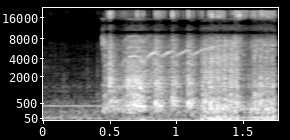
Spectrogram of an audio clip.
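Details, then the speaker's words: Hino 300 diesel truck after filter change and cleaning for low power, hard starting, stalling and ticking/humming fuel line: single brief crank, catches at once, even idle; noises gone, starts on one crank. "Wala na okay na mga paps ard starting Yung kanyang tunog sa makina Okay na lahat"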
